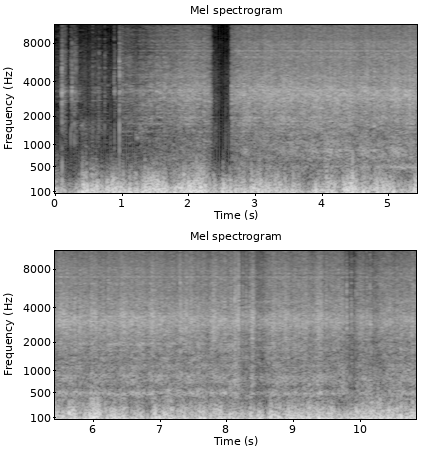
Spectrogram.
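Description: A hand auger grinds steadily into ice.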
